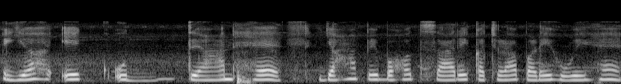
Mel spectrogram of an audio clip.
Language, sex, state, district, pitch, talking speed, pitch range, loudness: Hindi, female, Jharkhand, Ranchi, 215 Hz, 115 wpm, 205-230 Hz, -16 LUFS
